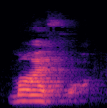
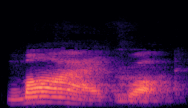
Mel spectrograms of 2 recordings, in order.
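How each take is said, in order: First: "My" lifted high and leaned on, "flock" falls away; stress on MY. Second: Said in the usual way. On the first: Shown as a demonstration. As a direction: hit "My" to show whose flock it is. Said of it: "to whom do these sheep belong". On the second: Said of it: "notice whose they are".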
